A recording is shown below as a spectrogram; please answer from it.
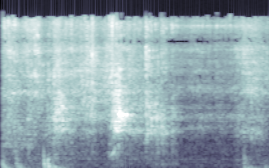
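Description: Small remote-control toy cars running on a plastic Hot Wheels loop track, a steady hiss with a few knocks, and a short loud sound a little under two seconds in.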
